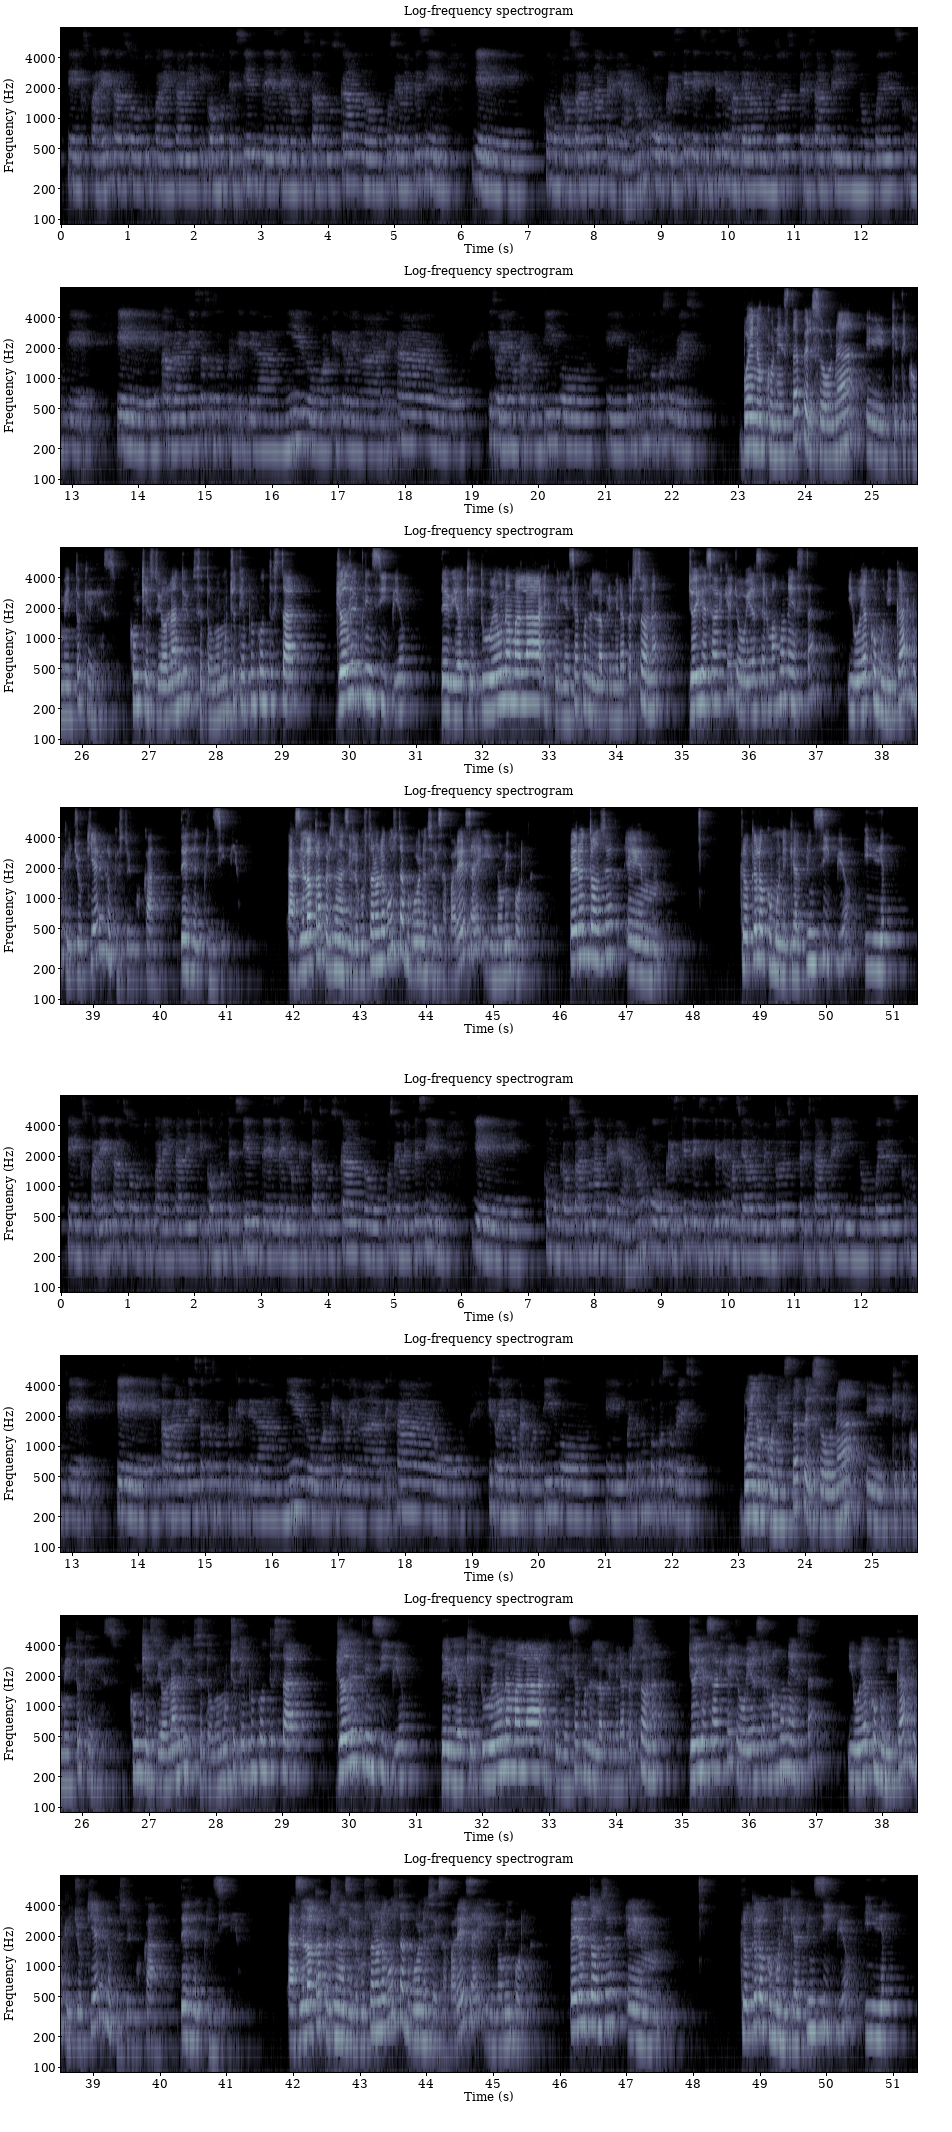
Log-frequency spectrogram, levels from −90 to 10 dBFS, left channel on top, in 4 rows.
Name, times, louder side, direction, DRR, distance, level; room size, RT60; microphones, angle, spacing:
voice 1, 0.1-6.9 7.2-18.9 19.2-22.4, equal, 60° right, -2 dB, 2.5 m, -46 dB
voice 2, 23.0-29.2 29.8-30.9 31.4-34.6 35.1-37.0 37.5-40.0 40.3-41.2 41.9-45.4 46.2-47.5 48.7-50.9, left 3 dB, 90° left, 7 dB, 0.9 m, -34 dB
10.0 x 5.3 x 4.9 m, 0.82 s
head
